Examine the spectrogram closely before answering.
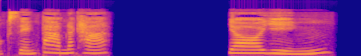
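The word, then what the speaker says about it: ญ หญิง: กัน ได้ แก่ พยัญชนะ ตัว แรก อ่าน ว่า ย หญิง และ ตัว ที่ 2 อ่าน ว่า ย ยักษ์ ลอง อ่าน ออก เีย เสียง ตาม นะ คะ ย หญิง ย ยักษ์ พยัญชนะ ที่ มี การ อ่าน ออก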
